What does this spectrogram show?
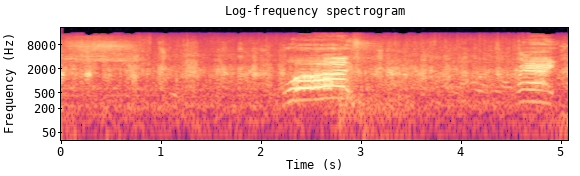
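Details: Vietnamese laying ducks, a flock heading across a field and down onto a boat, give two loud, harsh, nasal quacks. The first rises and falls over about half a second, and a shorter one follows two seconds later over murmuring flock noise.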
